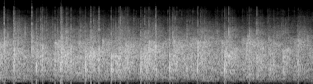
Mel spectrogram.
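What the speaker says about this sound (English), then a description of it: "You could, I don't know, clap." Audience at a lecture claps steadily, a dense burst of many hands from a crowd in a hall, continuing throughout.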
